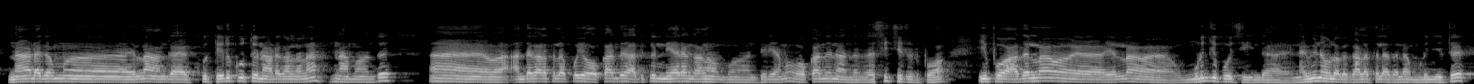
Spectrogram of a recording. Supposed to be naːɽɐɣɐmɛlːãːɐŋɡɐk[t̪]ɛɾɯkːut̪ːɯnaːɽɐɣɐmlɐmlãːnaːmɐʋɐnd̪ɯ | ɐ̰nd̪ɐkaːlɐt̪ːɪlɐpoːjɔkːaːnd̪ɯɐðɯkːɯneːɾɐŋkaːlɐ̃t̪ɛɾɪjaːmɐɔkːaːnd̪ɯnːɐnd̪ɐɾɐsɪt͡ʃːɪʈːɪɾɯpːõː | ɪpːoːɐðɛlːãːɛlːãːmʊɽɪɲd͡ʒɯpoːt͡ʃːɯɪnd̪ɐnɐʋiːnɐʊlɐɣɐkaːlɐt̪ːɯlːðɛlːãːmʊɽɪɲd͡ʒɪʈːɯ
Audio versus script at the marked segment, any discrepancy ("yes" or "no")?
no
